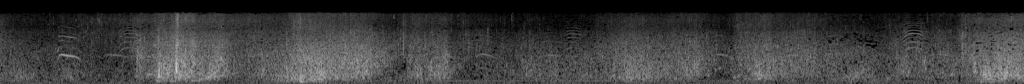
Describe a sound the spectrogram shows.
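Seagulls call in the distance.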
